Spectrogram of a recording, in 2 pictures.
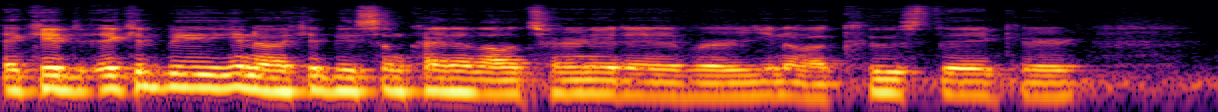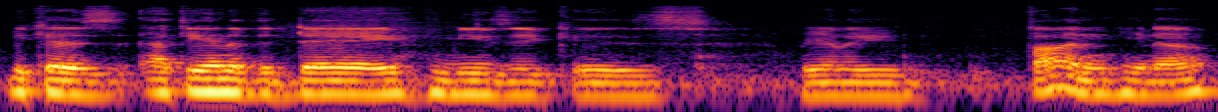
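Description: A man with a Californian accent speaks at a moderate pace in a fairly low voice with ordinary pitch variation. Audible room echo surrounds the recording. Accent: Californian American. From Stockton, California. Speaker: punk band musician. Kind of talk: casual interview.

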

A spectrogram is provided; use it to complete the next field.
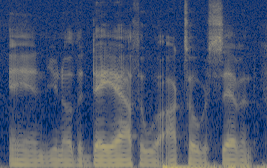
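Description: A man with a Southern US accent, ordinary pitch variation and a moderate pace. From West Alabama. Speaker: podcast host. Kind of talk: casual solo podcast ramble. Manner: rambling, casual.

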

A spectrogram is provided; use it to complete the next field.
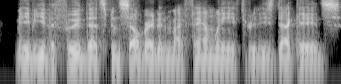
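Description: A man speaks with an American accent and a very deep, low pitch. His intonation is fairly even, and the background is quiet. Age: 40s. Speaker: gastroenterologist and author. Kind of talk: podcast interview.

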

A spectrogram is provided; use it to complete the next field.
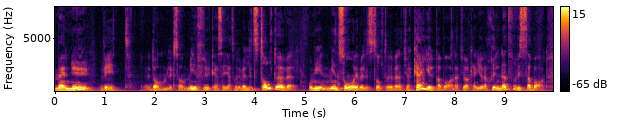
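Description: Speech at a moderate pace is heard with audible echo from the room. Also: man. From Palestine, Gaza Strip. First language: Arabic (speaking Swedish). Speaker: social worker. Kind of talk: interview. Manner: halting.

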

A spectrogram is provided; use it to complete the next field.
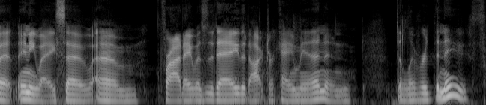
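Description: With a Southern US accent, a woman speaks at a fairly slow pace in a very deep, low pitch and fairly even intonation. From Mississippi, Jackson. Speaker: cancer survivor. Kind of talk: interview testimony. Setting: studio.

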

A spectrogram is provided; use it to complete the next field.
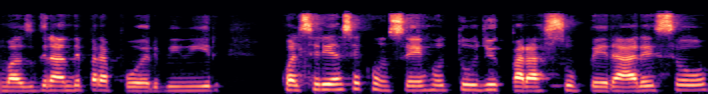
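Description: A woman of medium pitch speaks at a moderate pace in a dark, mellow tone with fairly even intonation. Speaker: podcast host. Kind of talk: interview. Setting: remote call.

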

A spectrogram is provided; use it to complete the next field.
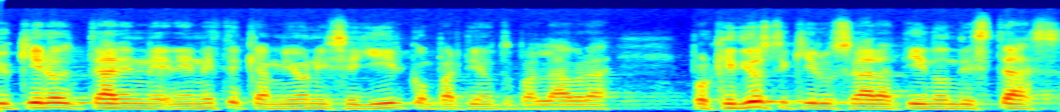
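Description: With big swings in loudness, a man talks at a fairly quick pace and a fairly high pitch. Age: 50s. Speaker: pastor. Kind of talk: sermon. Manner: animated.

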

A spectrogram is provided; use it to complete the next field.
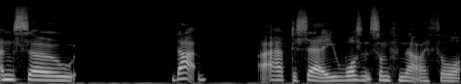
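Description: A woman speaks with a Manchester accent at a medium pitch and a moderate pace. Her intonation is fairly even, and the recording is very clean with a silent background. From northern England, South Manchester. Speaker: cycling commentator. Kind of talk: interview.

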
